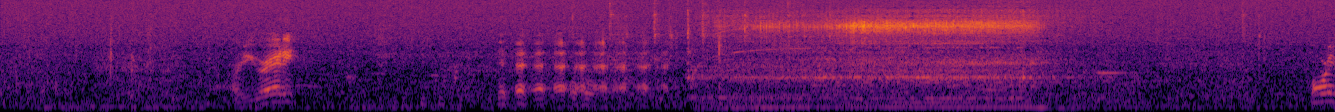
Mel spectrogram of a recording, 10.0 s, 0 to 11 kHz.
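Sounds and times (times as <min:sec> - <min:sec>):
winch humming and whining: 0:05.2 - 0:08.5.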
